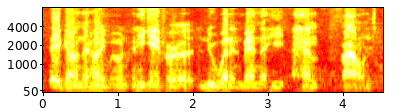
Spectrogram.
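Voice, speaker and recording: A man's voice: fairly low pitch, animated, normal speed, fairly bright tone, poor audio. A man acting a reverend with a hoodlum past in an amateur radio play, talking in street slang and folksy storytelling. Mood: confiding.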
